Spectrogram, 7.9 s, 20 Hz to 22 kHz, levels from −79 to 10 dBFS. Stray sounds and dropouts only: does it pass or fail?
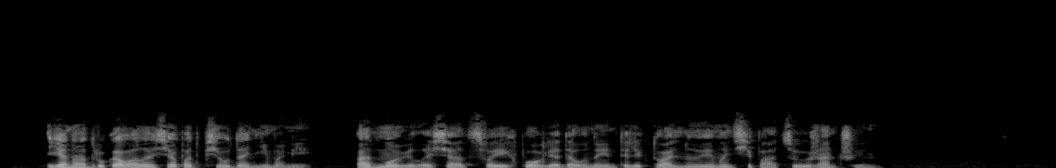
pass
